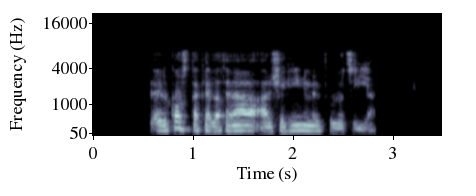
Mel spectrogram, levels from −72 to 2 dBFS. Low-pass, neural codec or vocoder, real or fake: 7.2 kHz; codec, 16 kHz, 8 kbps, FreqCodec, smaller model; fake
